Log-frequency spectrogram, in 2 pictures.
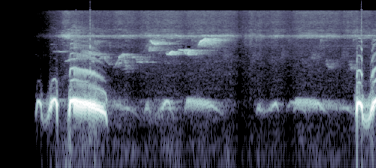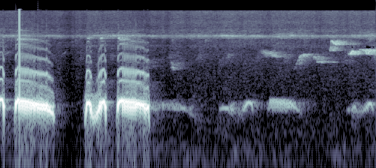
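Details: Spotted dove lure call used to attract birds: loud two-part coos, a short wavering note then a long steady one, in three phrases, with softer quieter coos between and faint high chirps of other birds.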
